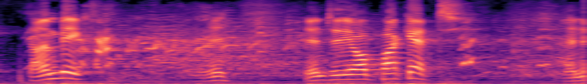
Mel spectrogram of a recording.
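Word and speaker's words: tạm biệt: Tambi. Tambi.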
